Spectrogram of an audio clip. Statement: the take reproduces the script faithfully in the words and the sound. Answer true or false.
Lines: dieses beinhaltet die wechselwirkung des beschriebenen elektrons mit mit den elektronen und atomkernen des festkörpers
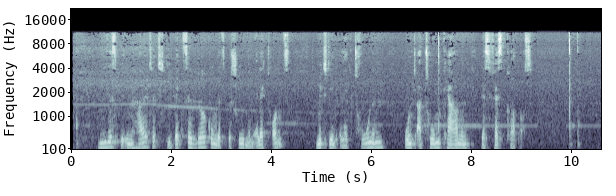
false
